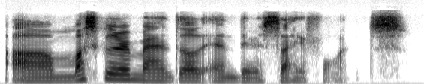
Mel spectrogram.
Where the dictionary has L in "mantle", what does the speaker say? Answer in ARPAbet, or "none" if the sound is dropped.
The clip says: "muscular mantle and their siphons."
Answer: L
